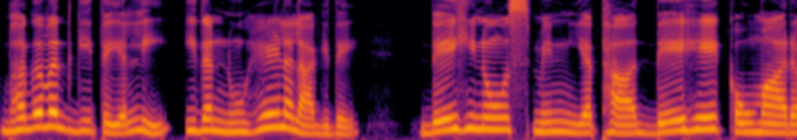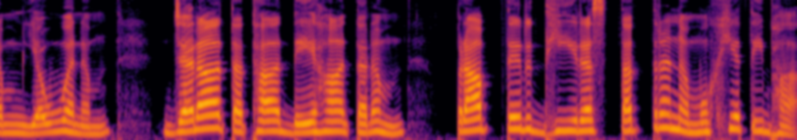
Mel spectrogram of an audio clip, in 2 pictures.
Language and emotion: Kannada, neutral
